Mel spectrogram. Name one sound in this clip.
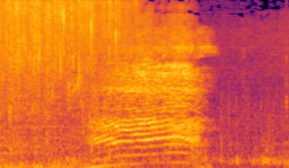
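A young man shouts in fright into a close microphone.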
